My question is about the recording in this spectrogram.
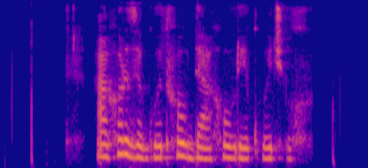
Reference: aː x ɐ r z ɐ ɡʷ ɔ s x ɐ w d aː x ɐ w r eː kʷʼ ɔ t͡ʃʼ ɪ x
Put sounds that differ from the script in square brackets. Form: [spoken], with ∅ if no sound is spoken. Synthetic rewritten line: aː x ɐ r z ɐ ɡʷ ɔ [t] x ɐ w d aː x ɐ w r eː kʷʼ ɔ t͡ʃʼ ɪ x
